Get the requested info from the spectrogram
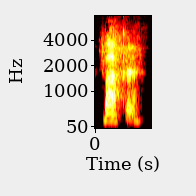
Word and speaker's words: Bacher: But it is Bach, like the composer, Bacher.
